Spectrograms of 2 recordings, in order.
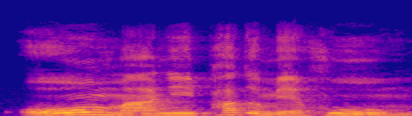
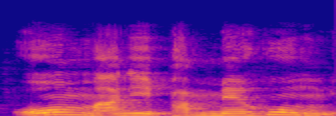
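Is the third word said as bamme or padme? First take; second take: padme; bamme. First: The third word is said as padme. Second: The third word is said as bamme. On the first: This is the form recited today. "이렇게 되어 있습니다" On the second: This is the form originally recited. "원래 불교계에서는요, ... 이렇게 외우죠"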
